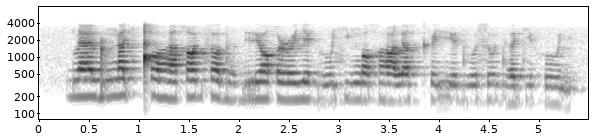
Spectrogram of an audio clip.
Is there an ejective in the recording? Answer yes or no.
no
